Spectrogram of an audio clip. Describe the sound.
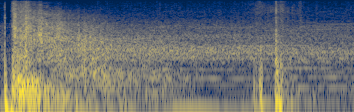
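A gunshot, the kill shot, fires as one loud, sharp blast with a long decaying tail, then two brief, fainter cracks just before the end.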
